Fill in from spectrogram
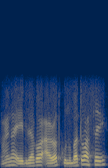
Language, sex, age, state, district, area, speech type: Assamese, male, 30-45, Assam, Sonitpur, rural, conversation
